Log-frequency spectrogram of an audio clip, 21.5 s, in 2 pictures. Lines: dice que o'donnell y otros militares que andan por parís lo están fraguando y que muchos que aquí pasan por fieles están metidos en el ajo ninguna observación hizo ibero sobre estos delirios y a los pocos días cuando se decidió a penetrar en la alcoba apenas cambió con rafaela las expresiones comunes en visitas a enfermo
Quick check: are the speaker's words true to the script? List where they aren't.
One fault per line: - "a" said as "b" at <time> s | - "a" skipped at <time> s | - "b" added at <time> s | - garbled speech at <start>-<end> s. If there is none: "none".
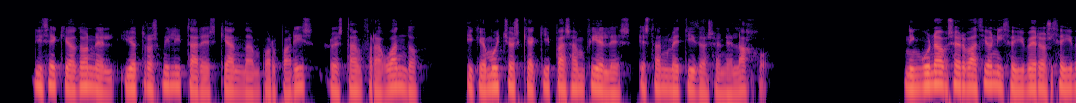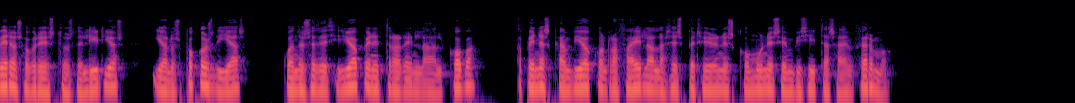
- "por" skipped at 5.8 s
- "hizo ibero" added at 10.5 s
